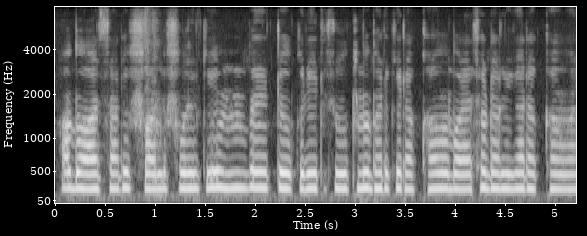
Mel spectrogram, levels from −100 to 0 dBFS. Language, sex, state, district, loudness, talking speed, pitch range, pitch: Hindi, female, Himachal Pradesh, Shimla, -15 LUFS, 220 wpm, 230-240 Hz, 235 Hz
